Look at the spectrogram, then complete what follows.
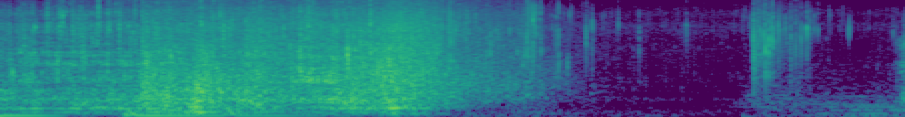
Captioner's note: dripping; splashing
